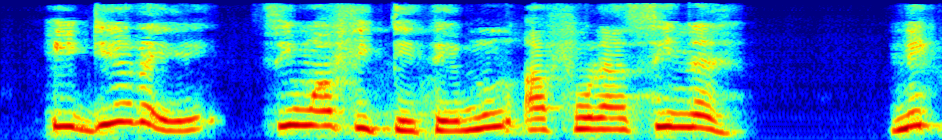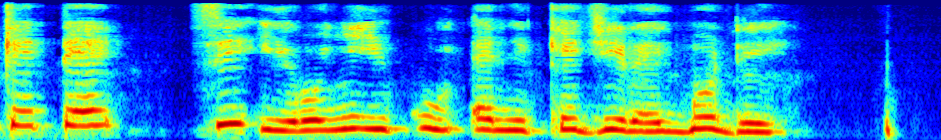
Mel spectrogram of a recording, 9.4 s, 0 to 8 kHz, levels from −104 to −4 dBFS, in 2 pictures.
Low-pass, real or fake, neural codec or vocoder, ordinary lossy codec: 7.2 kHz; fake; codec, 16 kHz, 4 kbps, FreqCodec, smaller model; AAC, 32 kbps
